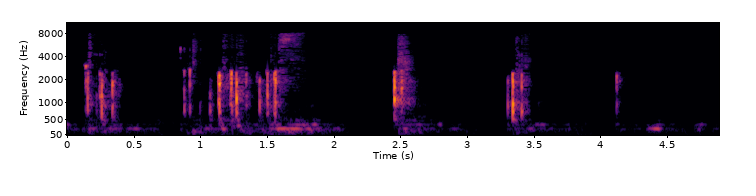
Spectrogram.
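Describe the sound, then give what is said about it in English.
Keyboard typing heard as faint, irregular clusters of sharp key clicks, a few quick bursts separated by short pauses. “can listen to me type. That's a great way to kill time.”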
